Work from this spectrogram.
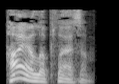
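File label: "hyaloplasm", British English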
